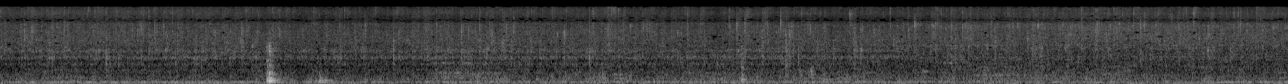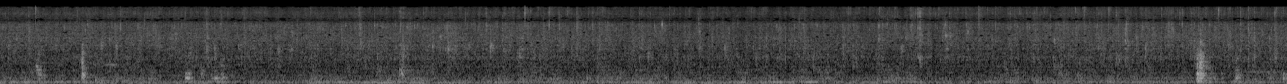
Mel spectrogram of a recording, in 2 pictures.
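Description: Chicken pieces and onions sizzling steadily in hot oil in a steel wok while spices are stirred in and fried (kasha). A few sharp taps on the pan sound through the sizzle, the loudest about three seconds in, the others midway and near the end.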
